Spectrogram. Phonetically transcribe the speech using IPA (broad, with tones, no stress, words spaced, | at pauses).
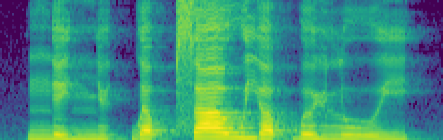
ŋe˨jn̪yː˨k̚ lɐ˧p̚ saː˥wjɐ˨˥p̚ wɵ˧ɥluː˨˩j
